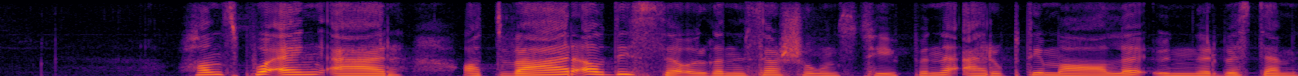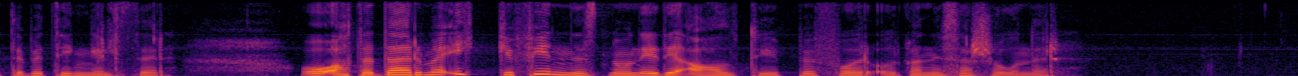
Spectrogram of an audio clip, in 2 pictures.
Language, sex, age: Norwegian, female, 41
